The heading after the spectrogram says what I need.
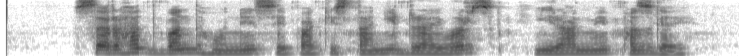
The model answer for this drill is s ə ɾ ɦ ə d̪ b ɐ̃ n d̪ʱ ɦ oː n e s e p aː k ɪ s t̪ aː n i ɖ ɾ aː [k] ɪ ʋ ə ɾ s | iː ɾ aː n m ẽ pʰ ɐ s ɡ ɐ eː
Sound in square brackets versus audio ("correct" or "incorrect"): incorrect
